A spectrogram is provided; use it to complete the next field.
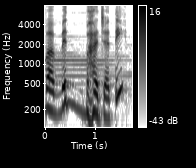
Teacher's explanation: ವಿಯ ನಂತರ ದ ದ ಉಚ್ಚಾರಣೆ ಅರ್ಧದಷ್ಟು ಅದಕ್ಕೆ ಮಹಾಪ್ರಾಣ ಭದ ಒತ್ತು ಸರ್ವವಿದ್ಭಜತಿ ಇಲ್ಲಿ ವಿಯ ಮೇಲೆ ಆಘಾತ ಇದೆ ಆದ್ದರಿಂದ ದಕ್ಕೆ ಸ್ವಲ್ಪ ಒತ್ತುಕೊಟ್ಟು ಹೇಳಬೇಕು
